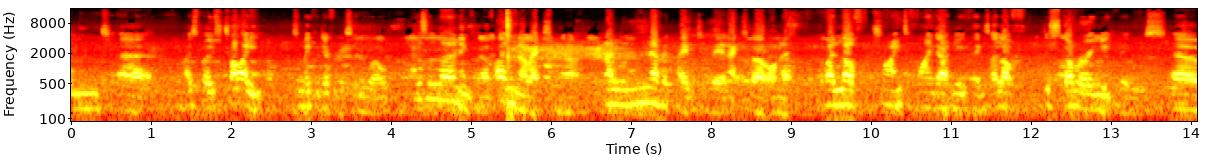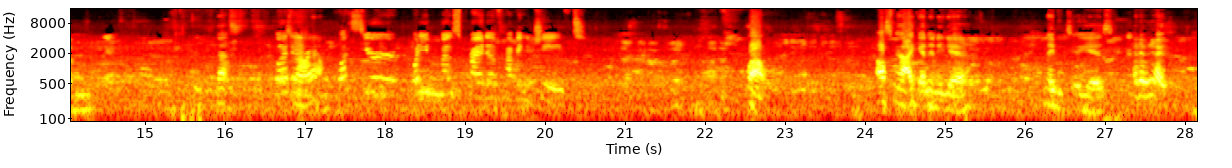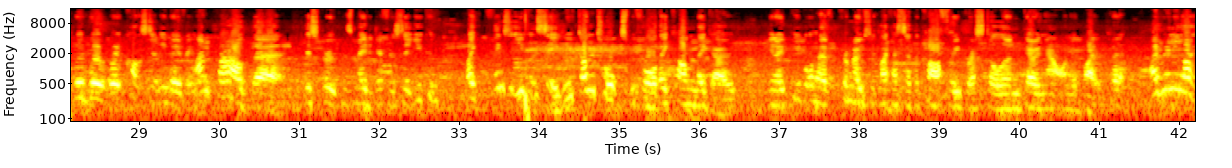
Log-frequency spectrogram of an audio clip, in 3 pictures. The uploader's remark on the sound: FYI The Blue Earth Summit was incredibly busy! There is back ground noise but hopefully you will take away something from the mini podcasts we managed to record.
